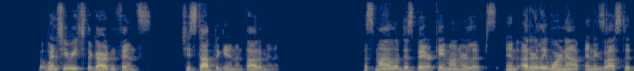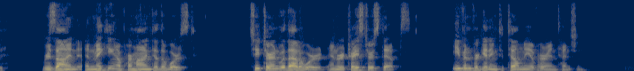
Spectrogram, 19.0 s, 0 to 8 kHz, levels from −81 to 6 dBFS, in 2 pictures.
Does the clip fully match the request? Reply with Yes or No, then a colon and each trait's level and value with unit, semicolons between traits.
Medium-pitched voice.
No: low, 125 Hz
